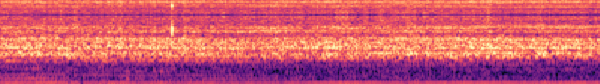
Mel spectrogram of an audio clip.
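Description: Snowmobile engine running at a steady speed under a steady hiss.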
